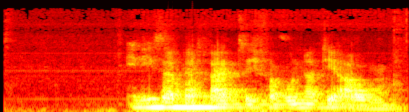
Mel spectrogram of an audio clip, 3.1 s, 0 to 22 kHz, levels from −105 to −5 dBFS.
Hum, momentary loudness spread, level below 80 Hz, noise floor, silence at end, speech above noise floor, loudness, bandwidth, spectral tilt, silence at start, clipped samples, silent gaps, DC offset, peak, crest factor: none; 10 LU; -36 dBFS; -47 dBFS; 0.05 s; 38 dB; -10 LUFS; 6.6 kHz; -9.5 dB/octave; 0.95 s; under 0.1%; none; under 0.1%; 0 dBFS; 10 dB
